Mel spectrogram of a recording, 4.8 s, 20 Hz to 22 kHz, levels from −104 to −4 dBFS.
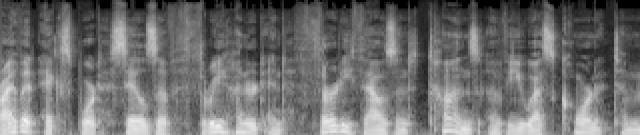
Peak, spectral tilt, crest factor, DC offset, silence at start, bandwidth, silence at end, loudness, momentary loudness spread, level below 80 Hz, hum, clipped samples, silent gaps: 0 dBFS; -5 dB/octave; 18 dB; under 0.1%; 0 s; 20 kHz; 0 s; -19 LUFS; 6 LU; -50 dBFS; none; under 0.1%; none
